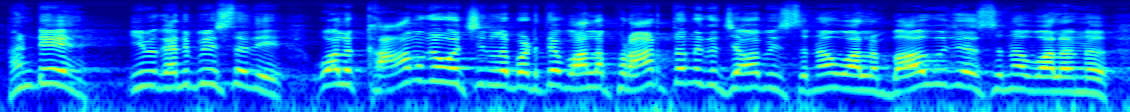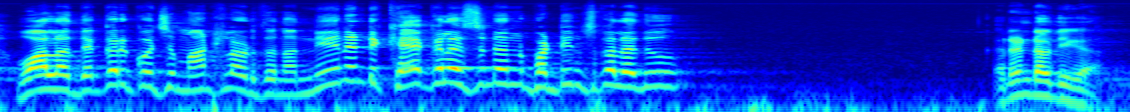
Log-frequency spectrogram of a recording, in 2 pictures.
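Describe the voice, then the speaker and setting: A man preaching a sermon with a high, bright voice that swings widely in pitch. He talks emphatically and acts out the people in the story. His voice rings with long reverb. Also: animated, fast. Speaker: pastor.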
